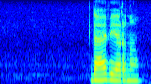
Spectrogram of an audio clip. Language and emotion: Russian, neutral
